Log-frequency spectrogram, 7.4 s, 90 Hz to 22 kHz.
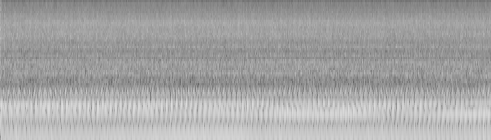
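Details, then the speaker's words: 2000 Honda Civic EX coupe, D16Y8 VTEC 5-speed, first start with oil after fitting a turbo, manifold, wastegate and oil lines: loud, steady, even idle with a constant low drone and no misses or knocks; running smoothly. "All right, so here's the first start of the car. We got some oil in it, and now we're gonna fire it up and make sure everything runs, make sure the turbo's spinning, all that good stuff, and see how it does."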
